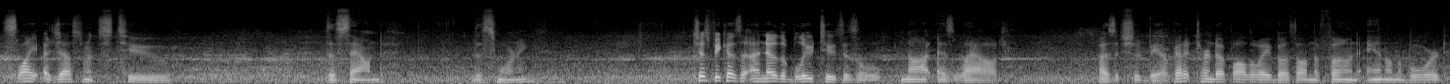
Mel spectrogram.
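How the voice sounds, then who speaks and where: A man's voice: lowish voice, measured pace. A man talking through a full face mask, chatting casually and rambling a bit as he hosts a live plane spotting stream outdoors on a windy day. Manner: relaxed, chatty, rambling with fillers.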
